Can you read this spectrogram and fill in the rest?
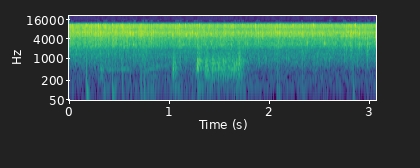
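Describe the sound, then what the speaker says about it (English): Onions, garlic and seasonings fry in a pan for a Jamaican ackee and saltfish dish, giving a steady close sizzle throughout with a few soft clinks and stirring bumps. "I'm gonna fry everything up"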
